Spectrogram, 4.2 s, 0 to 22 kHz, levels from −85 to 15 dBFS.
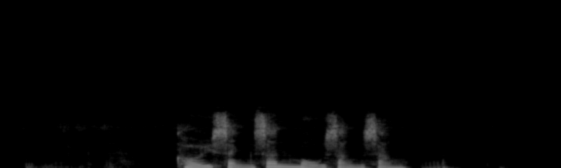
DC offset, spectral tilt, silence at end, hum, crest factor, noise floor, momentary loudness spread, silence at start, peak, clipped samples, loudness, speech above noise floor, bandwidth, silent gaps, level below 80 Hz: under 0.1%; -5 dB/octave; 1.15 s; none; 20 dB; -83 dBFS; 14 LU; 1.35 s; -22 dBFS; under 0.1%; -39 LUFS; 45 dB; 7.8 kHz; none; -80 dBFS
